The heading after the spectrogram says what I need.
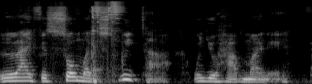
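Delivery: put-on Nigerian accent, low and soft. Quoting her boyfriend's saying the way he said it, Nigerian accent. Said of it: "his Nigerian voice".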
